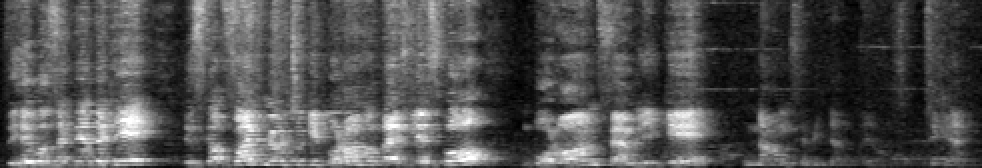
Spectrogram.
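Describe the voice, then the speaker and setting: A man teaching chemistry in a classroom lecture, slowly repeating memory tricks and checking in with his students. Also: extremely high pitch, fairly bright tone. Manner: repeats mnemonics slowly, checks in with "theek hai". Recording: far-off echoey room with faint noise.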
